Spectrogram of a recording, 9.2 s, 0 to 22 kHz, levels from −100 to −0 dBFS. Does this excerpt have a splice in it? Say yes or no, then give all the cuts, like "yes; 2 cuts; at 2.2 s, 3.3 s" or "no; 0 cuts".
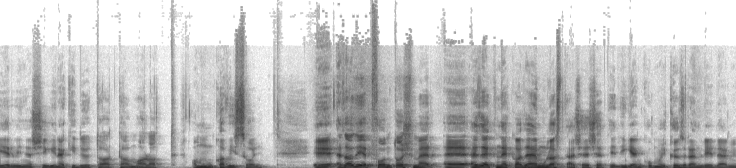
yes; 1 cut; at 2.3 s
